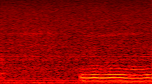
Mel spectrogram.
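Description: A second of room quiet, then a man's voice in a steady, drawn-out hesitation hum ("mmm") on one level pitch, starting about a second in.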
